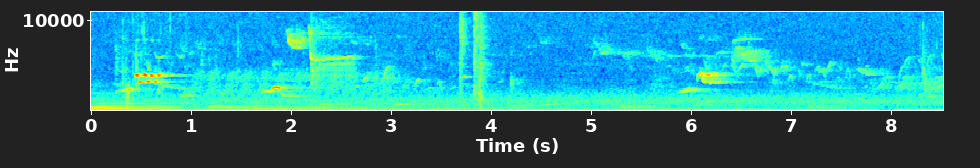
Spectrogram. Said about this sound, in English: have a wood thrush.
